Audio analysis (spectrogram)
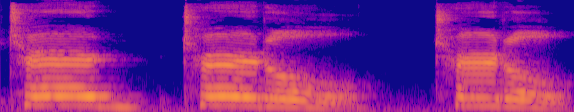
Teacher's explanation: Turtle, the second T is like a D, turtle, turtle.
